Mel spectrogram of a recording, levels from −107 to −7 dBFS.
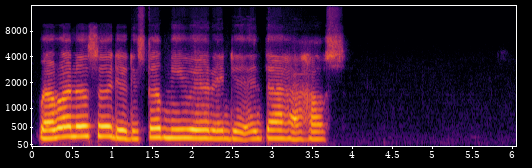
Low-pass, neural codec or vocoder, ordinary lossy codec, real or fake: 14.4 kHz; codec, 32 kHz, 1.9 kbps, SNAC; Opus, 24 kbps; fake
